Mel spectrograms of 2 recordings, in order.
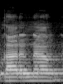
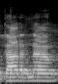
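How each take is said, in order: First: Said in the usual way. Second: "কার নাম" asked more forcefully; louder ask. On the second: Shown as a demonstration. Preacher prompting the crowd to answer louder. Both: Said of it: "জোরে বলেন".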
